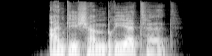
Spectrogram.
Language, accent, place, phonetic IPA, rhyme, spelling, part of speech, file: German, Germany, Berlin, [antiʃamˈbʁiːɐ̯tət], -iːɐ̯tət, antichambriertet, verb, De-antichambriertet.ogg
- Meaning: inflection of antichambrieren: 1. second-person plural preterite 2. second-person plural subjunctive II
